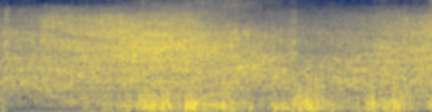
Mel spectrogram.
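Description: Steady roar of a propeller aircraft engine fills the whole recording, with no animal sounds heard.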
